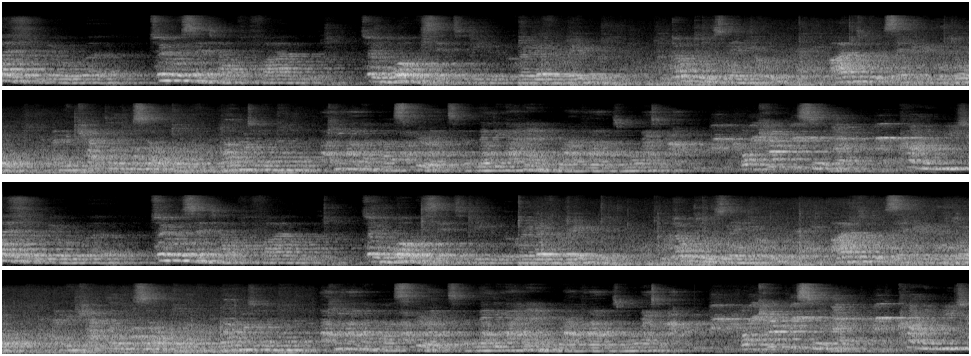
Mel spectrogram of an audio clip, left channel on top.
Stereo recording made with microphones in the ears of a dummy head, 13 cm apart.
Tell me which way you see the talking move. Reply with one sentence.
In this clip you hear the talking move to the right.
